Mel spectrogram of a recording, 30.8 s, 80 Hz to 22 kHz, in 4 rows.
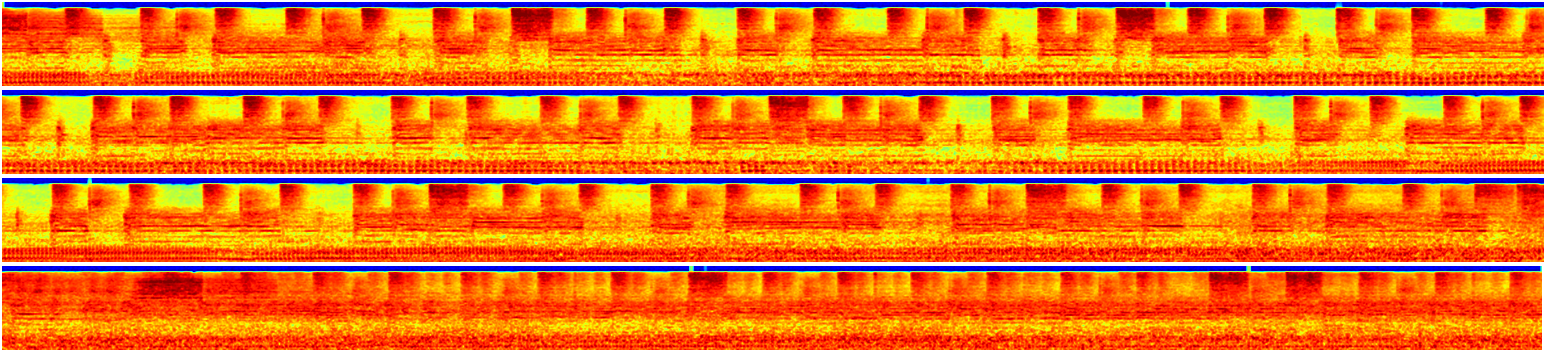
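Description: Suzuki DRZ400E's single-cylinder four-stroke engine running under way on a gravel road, its revs rising and falling about halfway through, with music playing over it.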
